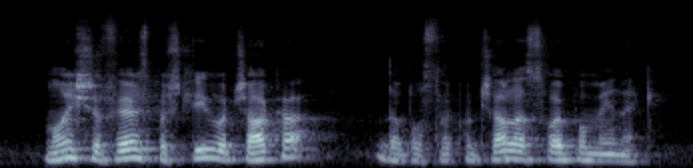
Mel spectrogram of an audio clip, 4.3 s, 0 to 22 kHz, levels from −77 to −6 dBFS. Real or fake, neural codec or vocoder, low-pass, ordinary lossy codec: fake; codec, 44.1 kHz, 7.8 kbps, Pupu-Codec; none; none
